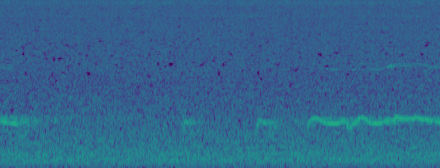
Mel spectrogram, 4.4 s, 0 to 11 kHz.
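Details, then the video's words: Tawny owl heard before dawn, 3:43–3:48 a.m., 16 February 2016, in Bergen, Netherlands; a few short faint hoots, then a drawn-out tremulous wavering note near the end, with constant background hiss. "Bosuil roept in Nacht"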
